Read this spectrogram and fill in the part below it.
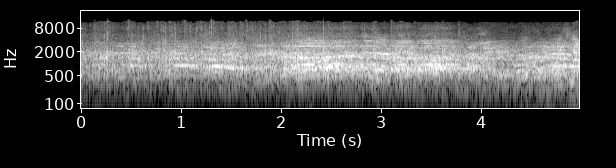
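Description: Loud applause from a political rally crowd welcoming Vasundhara, thick sustained clapping with crowd murmur swelling slightly midway and continuing to the end.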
